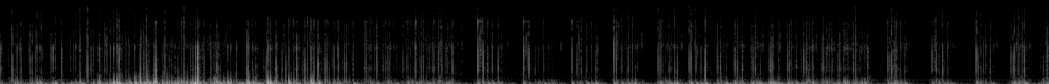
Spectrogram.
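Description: An irregular, hand-sized solid chunk of translucent teal glass is held up and rapidly tapped with the fingertips and short nails of both hands. The result is a dense, uneven flurry of quick, dry clicks and taps with a heavy low-end thump and very little ring. The tapping is loudest in the first few seconds, then continues in slightly softer bursts.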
